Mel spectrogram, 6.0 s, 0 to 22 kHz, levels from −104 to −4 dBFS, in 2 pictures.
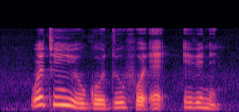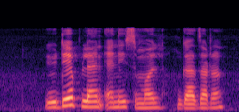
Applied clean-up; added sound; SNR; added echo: none; none; none; none.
